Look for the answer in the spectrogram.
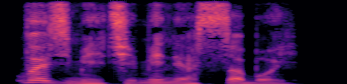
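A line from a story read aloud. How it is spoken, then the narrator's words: Whispered plea. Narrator (Russian): шепотом попросил он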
